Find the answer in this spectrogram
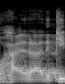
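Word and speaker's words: hierarchy: अब इसमें लोग इसको हायरार्की भी पढ़ते हैं यूजुअली। दूसरा आर साइलेंट होता है, लेवल्स ऑफ हायरार्की कहते हैं इसको।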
